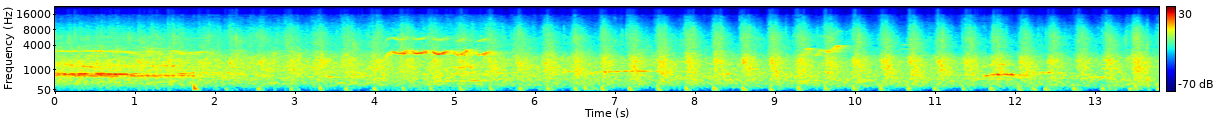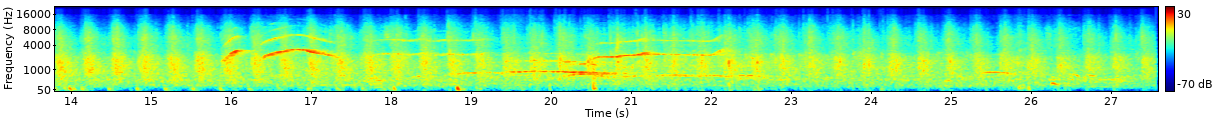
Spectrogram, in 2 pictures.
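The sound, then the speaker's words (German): A big stadium crowd in Dresden applauds and cheers steadily for Ralf Minge, sports director of Dynamo Dresden, dense clapping filling the whole stretch at a constant loud level, with scattered whistles and shouts rising above it. “Ralf, das ist dein Beifall.”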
